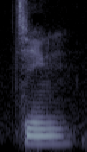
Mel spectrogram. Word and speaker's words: 菁: in this series is pronounced also Jing Jing in the first tone and it means Lush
